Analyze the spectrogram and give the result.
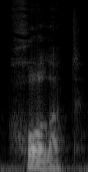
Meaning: cold
- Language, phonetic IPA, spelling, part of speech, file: Belarusian, [ˈxoɫat], холад, noun, Be-холад.ogg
